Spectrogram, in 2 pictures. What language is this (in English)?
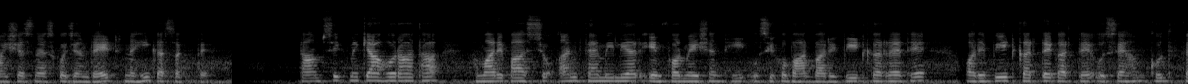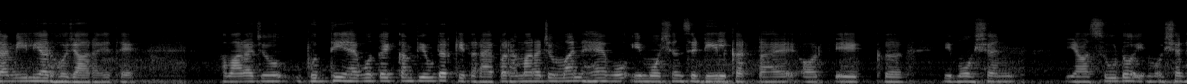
Hindi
